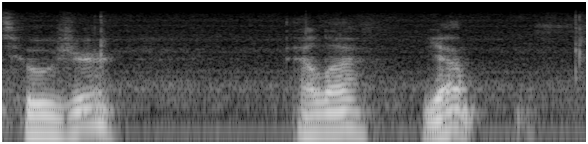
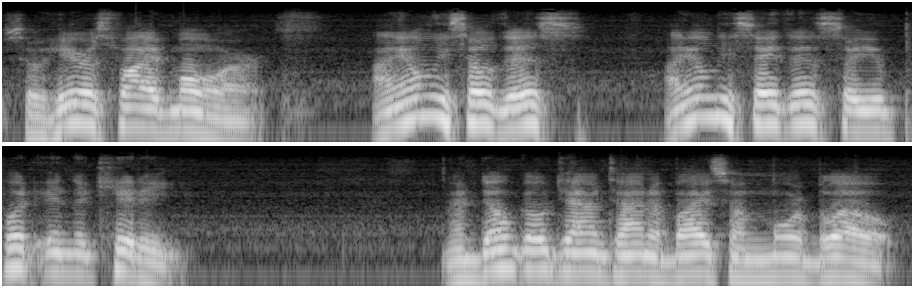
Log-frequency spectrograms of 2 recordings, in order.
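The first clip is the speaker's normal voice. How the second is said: hammed-up singsong verse reading; lilting mock poetry reading; poem recitation; 3 semitones higher, 3 dB louder than usual. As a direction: recite the message as if it were poetry. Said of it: "Please read this like a poem".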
